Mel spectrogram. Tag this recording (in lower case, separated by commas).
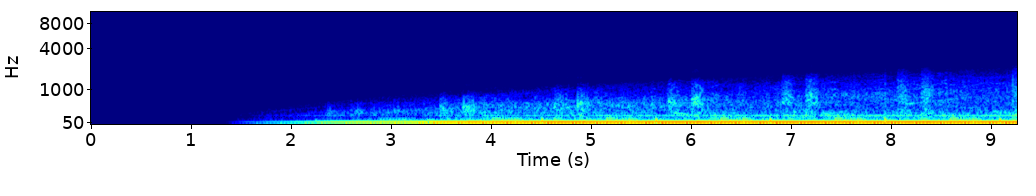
music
